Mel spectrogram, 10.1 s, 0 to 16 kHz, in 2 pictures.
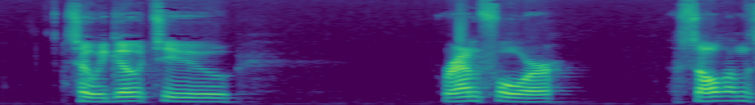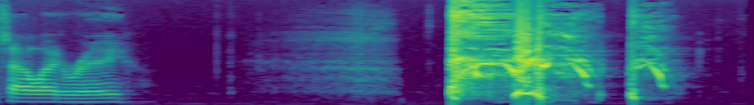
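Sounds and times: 
speech: 0:00.5 - 0:01.7, 0:03.0 - 0:03.8, 0:04.6 - 0:06.0
person coughing harshly into a microphone from a bug in the throat: 0:08.1 - 0:09.7.

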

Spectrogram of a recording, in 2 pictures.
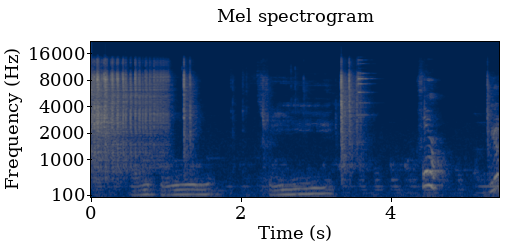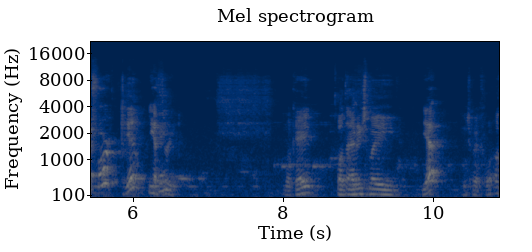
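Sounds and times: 
dice rolled across a surface in a tabletop game: 0:00.0 - 0:01.4
speech: 0:00.6 - 0:03.4, 0:04.4 - 0:07.2, 0:08.0 - 0:10.8.

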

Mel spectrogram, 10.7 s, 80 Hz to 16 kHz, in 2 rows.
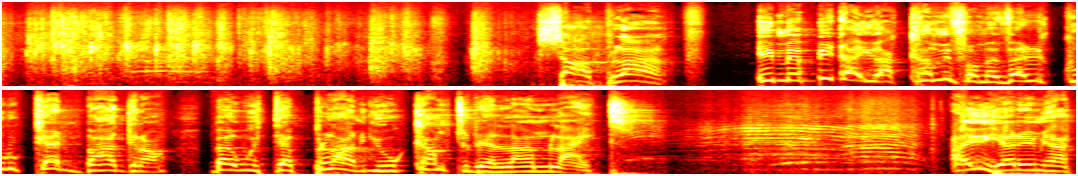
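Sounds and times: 
congregation clapping hands at a church service: 0:00.0 - 0:02.8
speech: 0:02.7 - 0:08.6, 0:10.1 - 0:10.7.

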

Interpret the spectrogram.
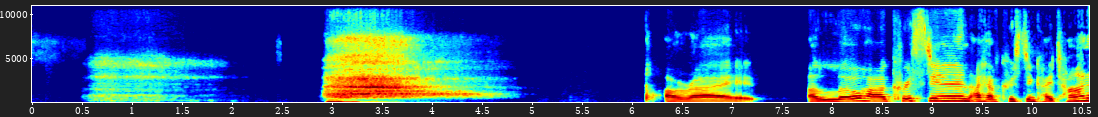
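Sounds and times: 
group taking a deep breath together: 0:00.6 - 0:02.1, 0:02.9 - 0:04.8
speech: 0:06.3 - 0:10.5.

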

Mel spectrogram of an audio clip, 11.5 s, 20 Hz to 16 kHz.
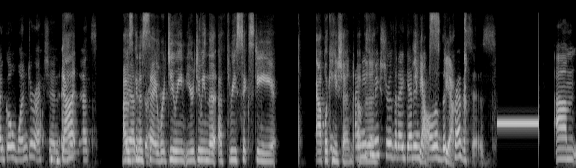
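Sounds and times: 
speech: 0:00.0 - 0:05.6, 0:06.3 - 0:10.0, 0:11.1 - 0:11.5
electronic beep: 0:10.0 - 0:10.8.

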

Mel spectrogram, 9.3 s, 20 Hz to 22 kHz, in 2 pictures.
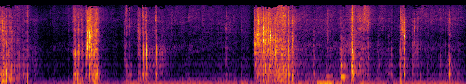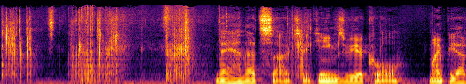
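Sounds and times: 
deck of playing cards being reshuffled during a game: 0:00.0 - 0:01.8, 0:02.5 - 0:06.7
speech: 0:06.8 - 0:09.3.

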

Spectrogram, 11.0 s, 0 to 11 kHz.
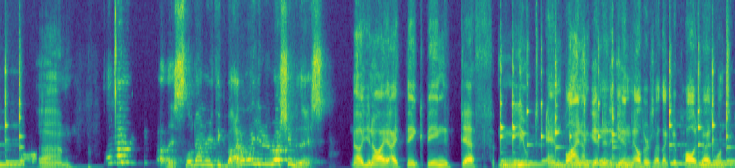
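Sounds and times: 
FaceTime incoming call ringtone: 0:00.0 - 0:00.6, 0:07.5 - 0:11.0
speech: 0:00.3 - 0:01.2, 0:02.5 - 0:11.0.

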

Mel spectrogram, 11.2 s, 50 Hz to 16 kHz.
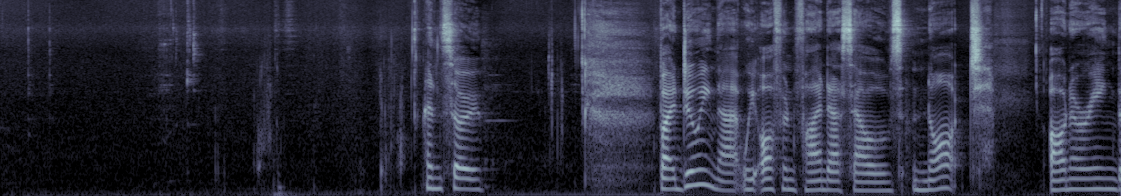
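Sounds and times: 
person sipping water: 0:01.7 - 0:04.4, 0:05.3 - 0:06.5
swallow: 0:03.8 - 0:04.3
speech: 0:04.2 - 0:04.9, 0:06.6 - 0:11.2.

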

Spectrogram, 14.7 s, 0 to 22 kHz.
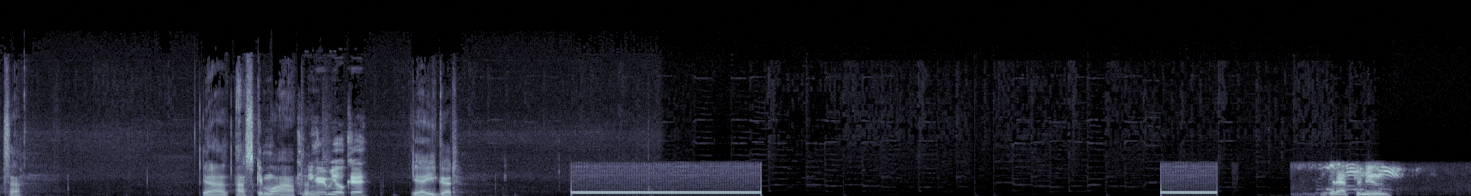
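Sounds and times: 
speech: 0:00.0 - 0:00.4, 0:02.0 - 0:04.7, 0:13.3 - 0:14.0
telephone ringback tone while calling a company back: 0:05.7 - 0:07.6, 0:11.6 - 0:12.2.

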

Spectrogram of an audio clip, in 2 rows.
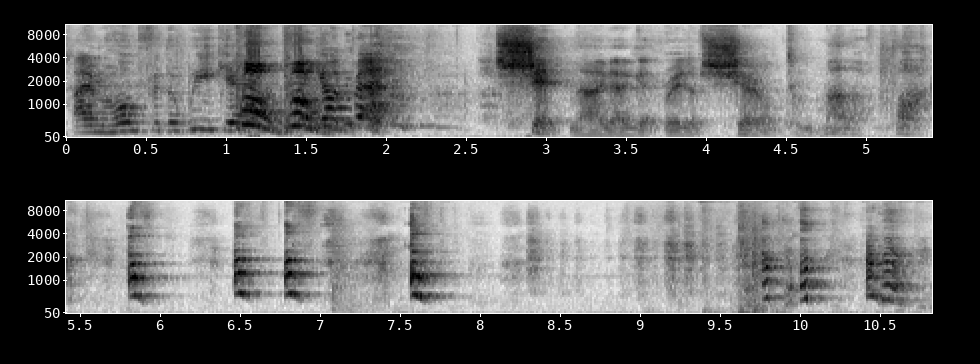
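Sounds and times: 
speech: 0:00.0 - 0:06.0
dog panting: 0:08.1 - 0:10.4.

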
